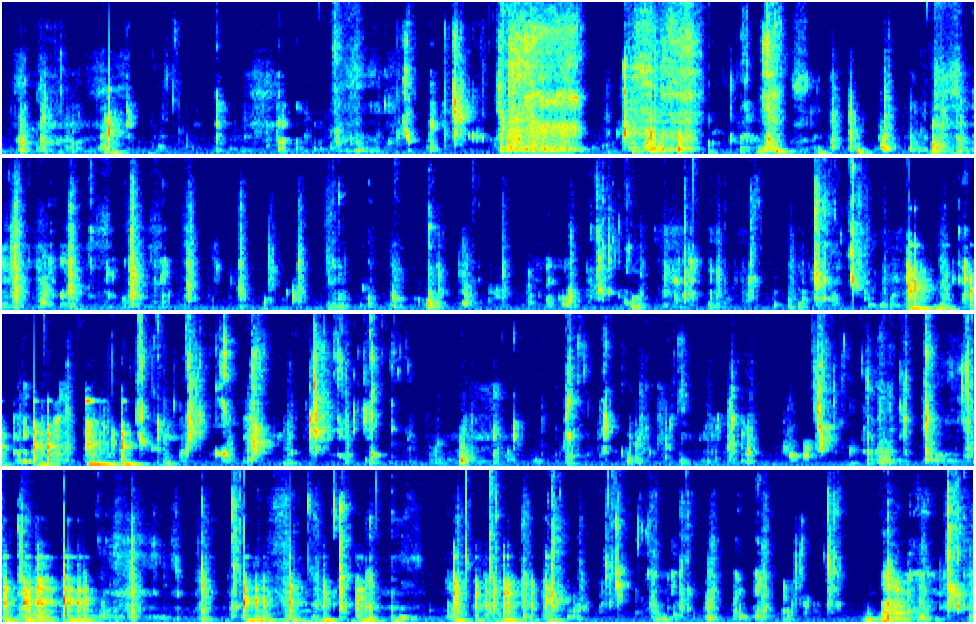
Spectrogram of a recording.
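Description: Close-miked wet chewing and mouth smacks of a person eating braised beef short rib adobo: a dense run of small clicks and smacks, louder about four seconds in.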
